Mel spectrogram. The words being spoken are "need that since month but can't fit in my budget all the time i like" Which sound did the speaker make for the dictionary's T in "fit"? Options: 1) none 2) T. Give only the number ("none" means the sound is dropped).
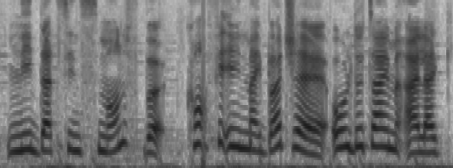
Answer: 1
